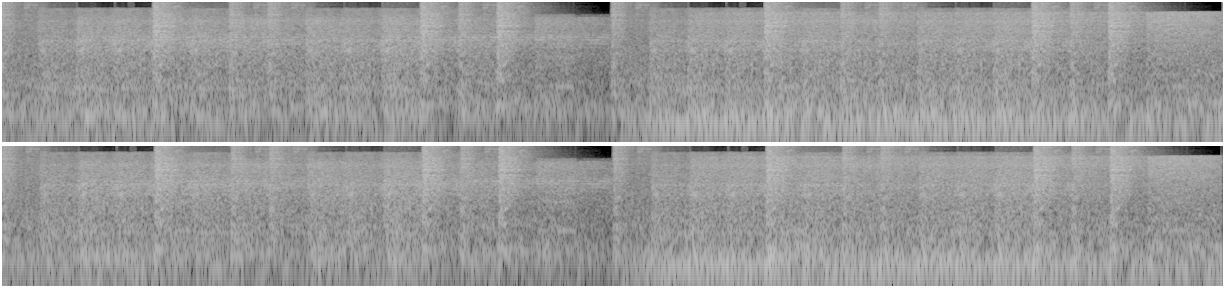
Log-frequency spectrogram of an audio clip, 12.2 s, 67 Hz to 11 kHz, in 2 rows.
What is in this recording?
Instrument samples > Percussion
This 157bpm Drum Loop is good for composing Industrial/Electronic/Ambient songs or using as soundtrack to a sci-fi/suspense/horror indie game or short film.
Loopable, Soundtrack, Ambient, Underground, Alien, Weird, Industrial, Samples, Drum, Packs, Loop, Dark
